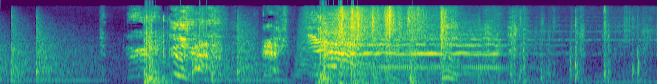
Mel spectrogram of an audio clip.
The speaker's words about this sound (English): Utterson and the servants broke down the door.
